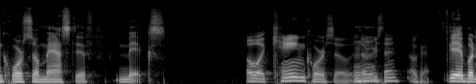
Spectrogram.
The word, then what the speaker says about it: Cane Corso: are oh let me look at a picture king corso a king course look up uh king corso mastiff mix oh a cane corso is everything okay yeah but it's spelled it's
